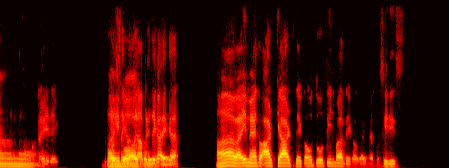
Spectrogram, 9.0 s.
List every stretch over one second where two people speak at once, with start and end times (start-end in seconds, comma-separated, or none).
2.1-3.4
